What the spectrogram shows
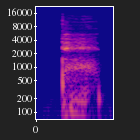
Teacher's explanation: Pop is different than the p on the end of Pop the p on the end of Pop has that more plosive element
